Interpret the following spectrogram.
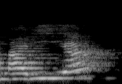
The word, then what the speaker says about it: María: No, el hiato como excepción únicamente, por ejemplo, María, que en realidad no tendría que llevar tilde, pero lleva tilde porque es hiato, porque se acentúa, en realidad sería una grave, se acentúa en la penúltima, bien digo, sílaba y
